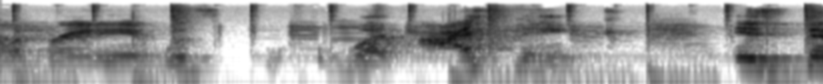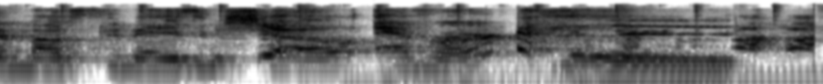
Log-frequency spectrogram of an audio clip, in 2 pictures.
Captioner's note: laughs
